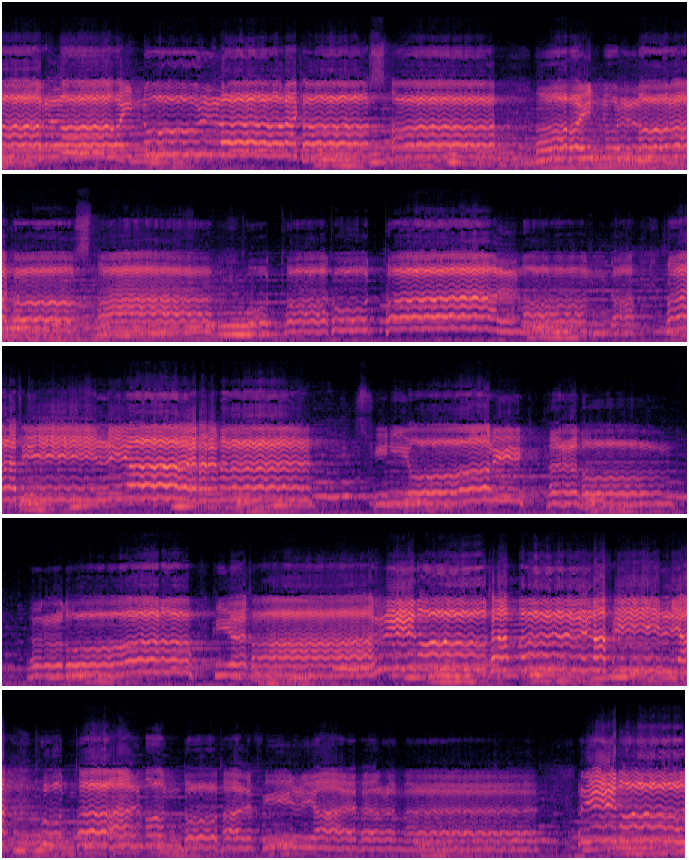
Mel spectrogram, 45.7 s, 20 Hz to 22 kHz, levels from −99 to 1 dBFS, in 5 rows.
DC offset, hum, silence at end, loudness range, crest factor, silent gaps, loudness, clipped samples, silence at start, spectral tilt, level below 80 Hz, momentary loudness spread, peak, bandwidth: under 0.1%; none; 0 s; 10 LU; 18 dB; none; -31 LUFS; under 0.1%; 0 s; -4 dB/octave; -58 dBFS; 15 LU; -14 dBFS; 16 kHz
